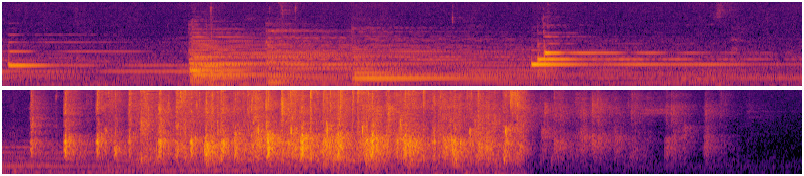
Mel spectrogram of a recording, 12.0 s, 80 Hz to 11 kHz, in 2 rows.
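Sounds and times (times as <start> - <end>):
piano notes: 0.0 - 10.0
congregation applauding: 6.2 - 11.7.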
